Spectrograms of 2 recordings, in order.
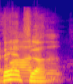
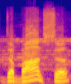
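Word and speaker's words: Dybantsa: I've been saying Dancer all this time and it's pronounced Debonsa.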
